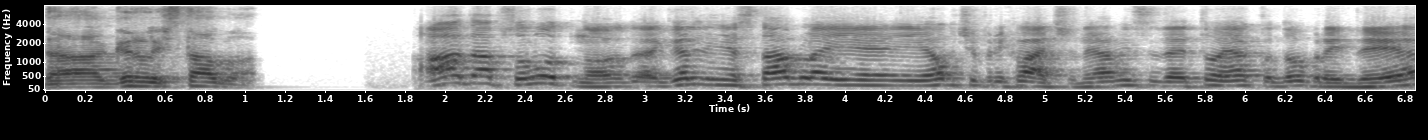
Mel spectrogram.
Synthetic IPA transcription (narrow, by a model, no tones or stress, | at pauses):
d̪aɡr̩list̪abla̰ | ad̪aːpsolut̪noɡr̩liɲest̪ablˠajejeopt͡ɕepɾixʋat͡ɕenajaːmislimd̪ajet̪oːjaːkod̪o̞bɾaid̪eːja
